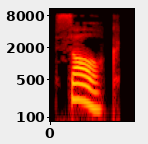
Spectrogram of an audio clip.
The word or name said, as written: salk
